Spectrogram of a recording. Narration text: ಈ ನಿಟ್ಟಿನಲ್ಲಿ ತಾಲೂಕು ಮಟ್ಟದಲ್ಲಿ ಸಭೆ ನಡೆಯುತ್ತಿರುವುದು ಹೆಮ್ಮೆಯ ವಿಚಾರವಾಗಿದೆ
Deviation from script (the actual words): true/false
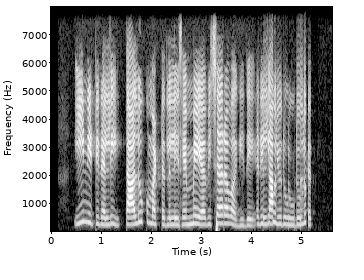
true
